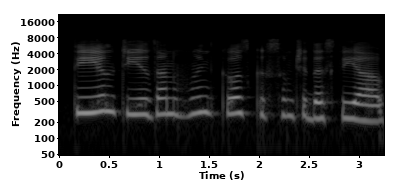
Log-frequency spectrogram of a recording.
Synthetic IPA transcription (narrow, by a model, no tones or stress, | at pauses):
t̪iːlt͡ʃiːzɐnɦɨnʲkɐzkɨsɨmt͡ʃʰid̪ɐst̪ijaːb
